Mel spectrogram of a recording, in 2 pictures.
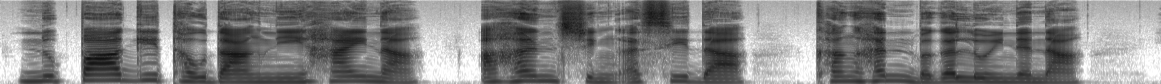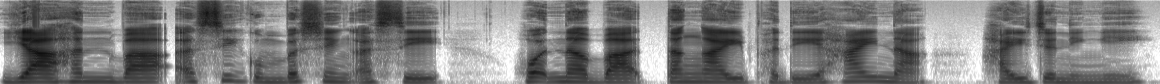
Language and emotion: Manipuri, neutral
